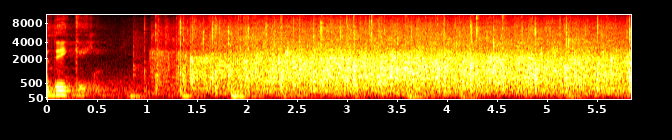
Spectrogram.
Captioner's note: applause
